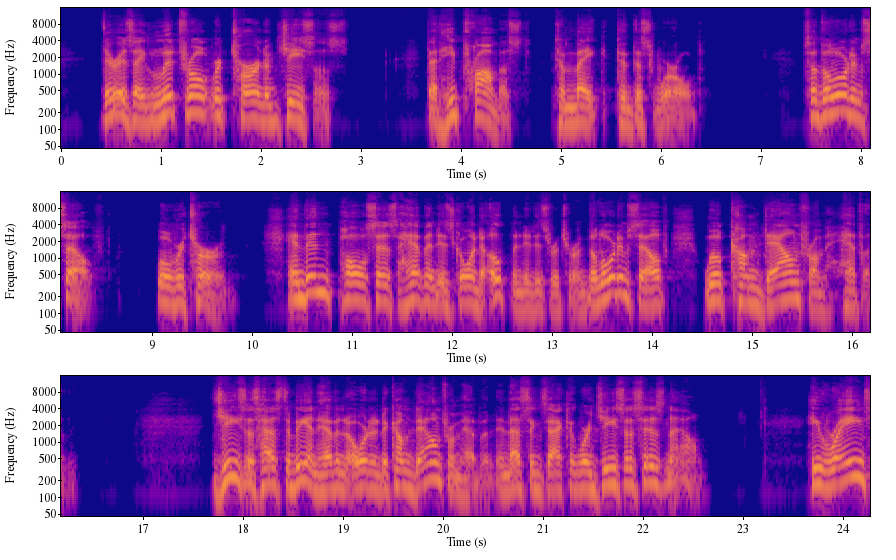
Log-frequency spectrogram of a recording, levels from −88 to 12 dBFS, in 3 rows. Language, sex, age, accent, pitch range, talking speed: English, male, 60-79, American, 150-185 Hz, 155 wpm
